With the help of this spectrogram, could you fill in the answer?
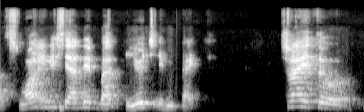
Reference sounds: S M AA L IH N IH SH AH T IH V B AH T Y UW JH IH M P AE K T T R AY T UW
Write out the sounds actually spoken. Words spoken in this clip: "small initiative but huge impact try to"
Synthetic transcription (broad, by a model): S M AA L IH N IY S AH T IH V B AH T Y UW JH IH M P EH K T T R AY T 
